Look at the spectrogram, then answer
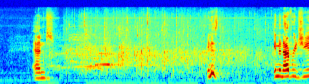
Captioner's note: applause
